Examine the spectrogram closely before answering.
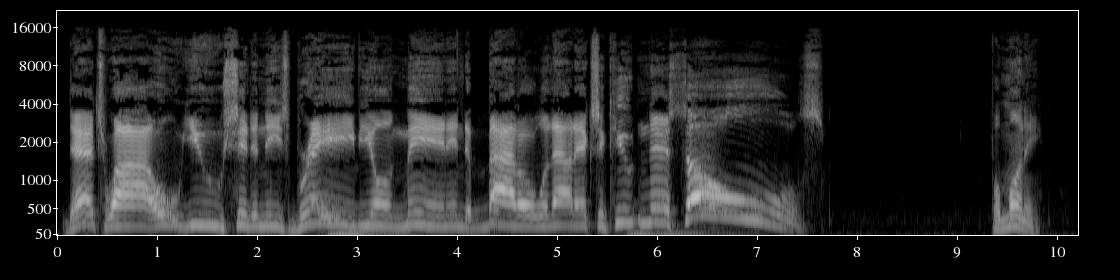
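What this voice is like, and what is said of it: Bad Colonel Frank Slade impression. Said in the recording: “That was Colonel Frank Slade. ... Scent of a Woman. A very bad impression, by the way.”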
